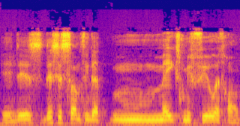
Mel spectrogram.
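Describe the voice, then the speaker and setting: A man with a Brazilian accent at a fairly slow pace amid noticeable background noise. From Brazil, Sao Paulo. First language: Brazilian Portuguese. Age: 50s. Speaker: sports management professor. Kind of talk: interview. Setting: video call.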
